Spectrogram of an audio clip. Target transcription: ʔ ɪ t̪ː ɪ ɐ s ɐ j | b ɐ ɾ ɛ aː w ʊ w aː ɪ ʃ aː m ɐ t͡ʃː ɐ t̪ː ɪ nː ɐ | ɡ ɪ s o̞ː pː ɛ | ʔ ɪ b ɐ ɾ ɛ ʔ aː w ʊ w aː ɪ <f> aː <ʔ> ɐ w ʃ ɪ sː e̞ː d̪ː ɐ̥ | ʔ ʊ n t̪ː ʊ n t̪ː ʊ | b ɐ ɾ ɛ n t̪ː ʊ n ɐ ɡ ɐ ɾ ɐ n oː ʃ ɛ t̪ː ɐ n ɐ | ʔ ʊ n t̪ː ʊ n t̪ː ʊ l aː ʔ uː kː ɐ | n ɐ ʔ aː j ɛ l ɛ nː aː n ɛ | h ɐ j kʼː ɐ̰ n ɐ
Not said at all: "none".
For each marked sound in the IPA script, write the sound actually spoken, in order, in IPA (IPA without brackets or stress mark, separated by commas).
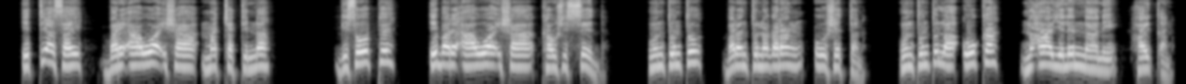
ʃ, k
